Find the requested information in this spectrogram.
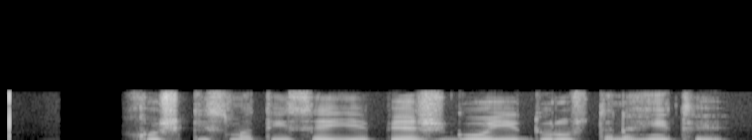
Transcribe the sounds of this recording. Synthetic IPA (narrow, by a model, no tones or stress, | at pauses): xʊʃkɪsmət̪isejepeːʃɡoːid̪ʊɾʊst̪nɐɦĩt̪ʰeː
